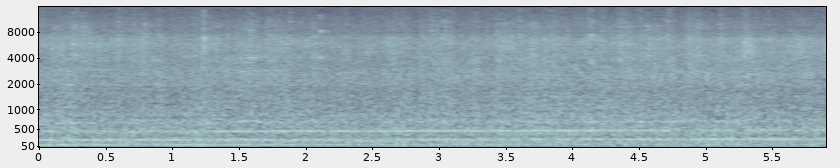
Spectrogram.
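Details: 2021 Marcopolo Torino S bus on Mercedes-Benz OF-1721 BlueTec 5 chassis, long wheelbase, urban service, cruising: constant droning mid-pitch hum over road and engine noise; the differential is roaring.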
